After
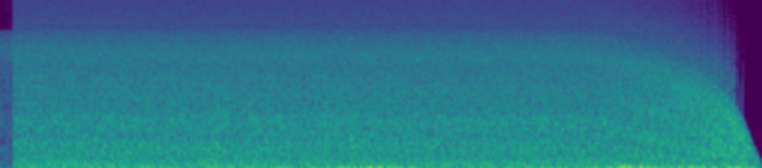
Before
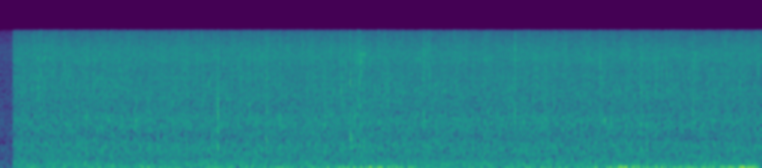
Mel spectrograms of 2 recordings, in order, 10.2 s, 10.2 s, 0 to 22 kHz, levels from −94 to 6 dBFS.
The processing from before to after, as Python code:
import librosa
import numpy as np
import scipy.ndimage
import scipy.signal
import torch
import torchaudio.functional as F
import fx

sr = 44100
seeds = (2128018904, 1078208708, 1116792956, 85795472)

y = fx.tape_stop_end(x, sr, length_s=2.28)
y = fx.high_shelf(y, sr, hz=6100.0, db=9.0)
y = fx.slew_limit(y, sr, full_power_hz=54.0)
y = y * 10.0 ** (4.0 / 20.0)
